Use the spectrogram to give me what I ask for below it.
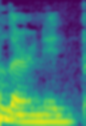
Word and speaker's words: learned: The following ED words used as adjectives are pronounced with id: aged, dogged, ragged, blessed, learned, wicked, crooked, naked, wretched. So we say, an aged man, a blessed nuisance, a dogged persistence, a learned professor, the professor who was truly learned, a wretched beggar, the beggar was wretched.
